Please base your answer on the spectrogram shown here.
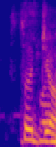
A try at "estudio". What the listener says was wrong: suena, ajá, suena como en portugués y se puede decir estudio, dio. Sabe, por exemplo, como às vezes as pessoas que vêm do norte ou nordeste, por exemplo, dia, usa esse D, tá?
